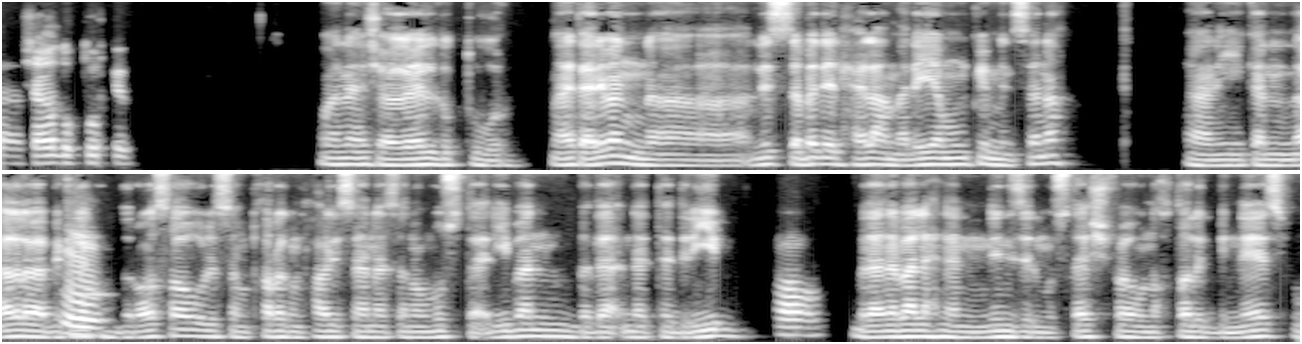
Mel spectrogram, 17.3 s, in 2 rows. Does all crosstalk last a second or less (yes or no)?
yes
